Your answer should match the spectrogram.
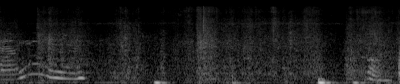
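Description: Dull low thumps, the loudest about three seconds in, with soft plastic rustling as a new mattress is pulled out of its plastic bag and settled on a bed frame. A short wordless voice sound comes near the start.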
